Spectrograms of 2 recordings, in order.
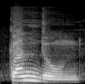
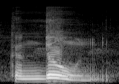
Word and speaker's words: condone: find her work boring condone you have the stress on the second syllable it means the second syllable would sound louder than the other one it's not condone its condone it's a verb it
